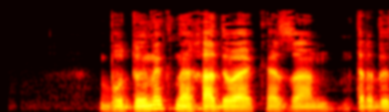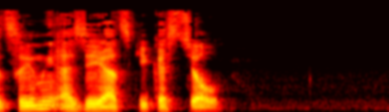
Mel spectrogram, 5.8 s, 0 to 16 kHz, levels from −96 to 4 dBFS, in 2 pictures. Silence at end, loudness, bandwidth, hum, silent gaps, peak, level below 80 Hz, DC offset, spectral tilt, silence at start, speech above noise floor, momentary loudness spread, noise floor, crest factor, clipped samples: 1.3 s; -23 LUFS; 11.5 kHz; none; none; 0 dBFS; -54 dBFS; under 0.1%; -5.5 dB/octave; 0.75 s; 56 dB; 11 LU; -78 dBFS; 24 dB; under 0.1%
